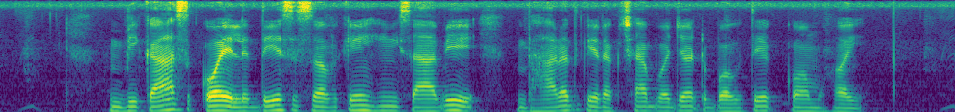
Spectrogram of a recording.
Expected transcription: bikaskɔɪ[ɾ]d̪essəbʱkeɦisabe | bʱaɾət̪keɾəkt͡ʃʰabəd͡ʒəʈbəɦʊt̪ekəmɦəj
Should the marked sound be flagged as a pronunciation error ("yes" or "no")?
yes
